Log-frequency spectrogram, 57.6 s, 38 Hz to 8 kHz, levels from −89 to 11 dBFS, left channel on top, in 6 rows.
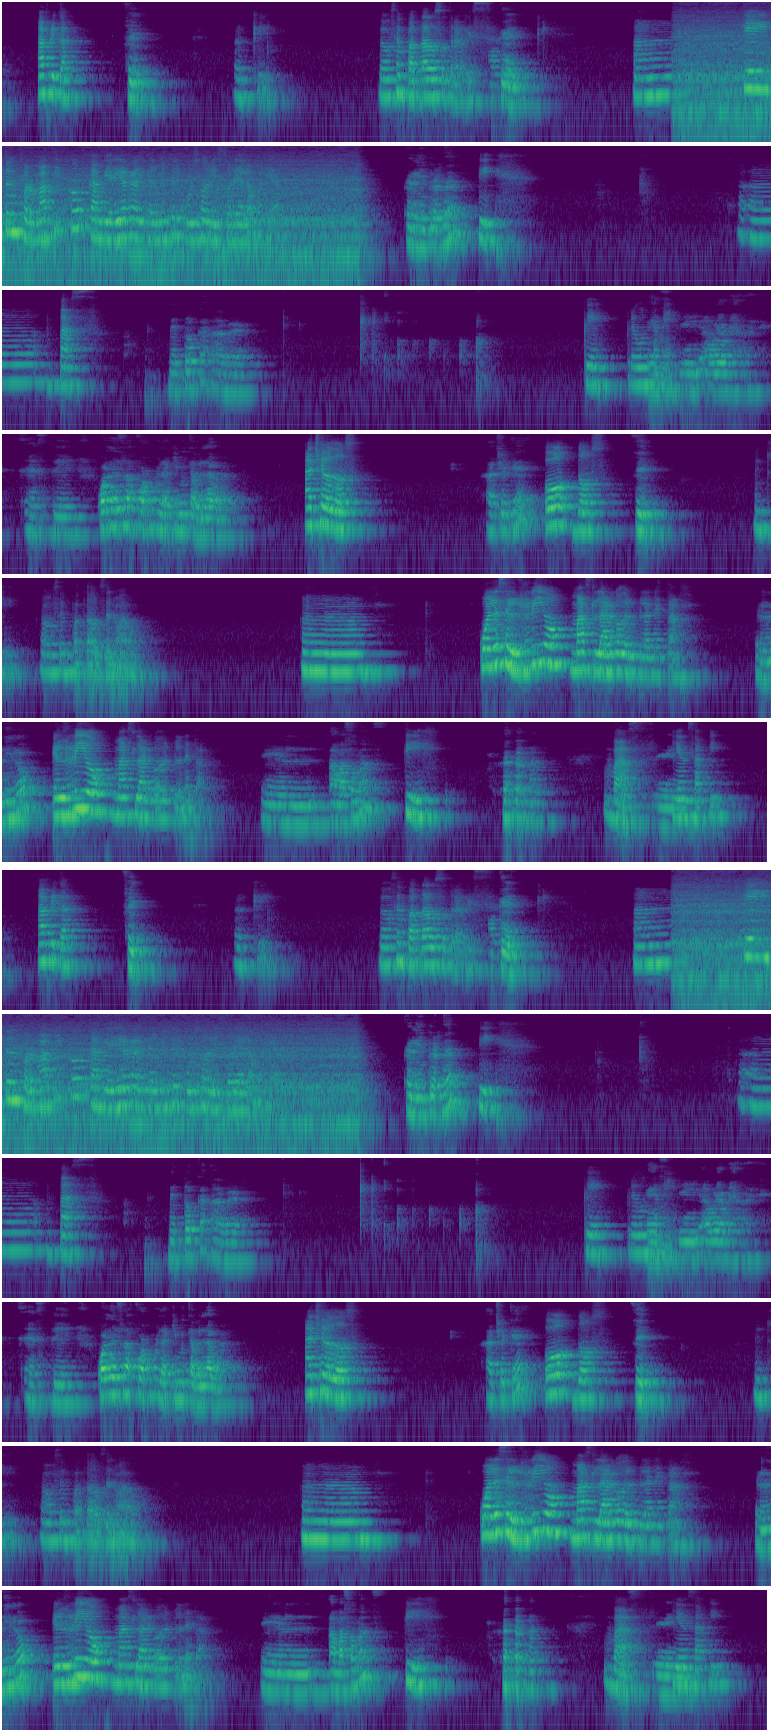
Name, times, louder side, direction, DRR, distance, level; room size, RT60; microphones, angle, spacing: voice 1, 0.5-0.9 2.9-3.3 4.7-5.9 7.9-8.4 9.3-13.1 15.6-16.0 18.8-20.1 26.5-26.7 27.1-27.6 32.6-33.2 35.6-36.3 38.2-38.6 38.9-40.1 42.2-43.0 44.4-46.9 48.7-50.6 53.1-53.4 55.6-55.9 56.4-57.0, left 1 dB, 20° left, 3 dB, 0.3 m, -26 dB
voice 2, 6.1-6.5 14.6-15.3 21.3-22.2 27.3-28.6 29.1-29.7 30.0-31.6 34.9-35.4 36.8-36.9 47.9-48.4 49.2-49.3 51.3-52.7 54.3-54.8 55.7-55.9 56.2-56.7, right 3 dB, 85° right, 3 dB, 0.5 m, -29 dB
sound 1, 8.4-14.1, equal, 65° right, 0.9 m, -36 dB
3.4 x 2.0 x 2.9 m, 0.69 s
head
